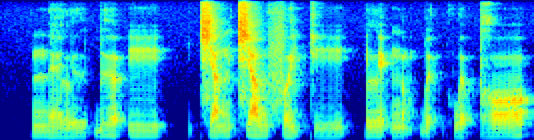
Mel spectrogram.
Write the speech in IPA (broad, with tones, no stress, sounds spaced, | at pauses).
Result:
n ɛ̤˨˩ l ɨ̤˨˩ ɓ ɨ˧ ə̯ ʔ i˧ | t͡ɕ a˨˦ n t͡ɕ a˧ w f ə˧ j k i˨˦ | l ḛ˧˨ ŋ ə̰˧˨ m ɓ ə˨˩ t̚ h w ə˨˩ p̚ ɣ ɔ˨˦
